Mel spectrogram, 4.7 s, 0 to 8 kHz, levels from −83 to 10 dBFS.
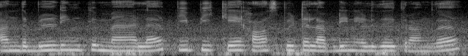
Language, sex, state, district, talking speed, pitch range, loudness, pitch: Tamil, female, Tamil Nadu, Kanyakumari, 90 wpm, 190-220 Hz, -16 LUFS, 200 Hz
